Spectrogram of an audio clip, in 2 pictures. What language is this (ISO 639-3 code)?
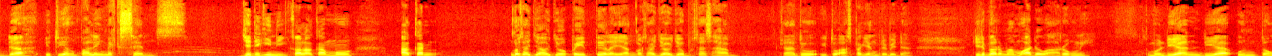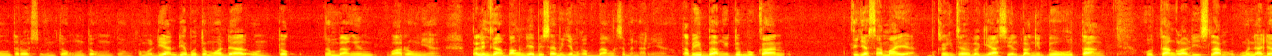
ind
